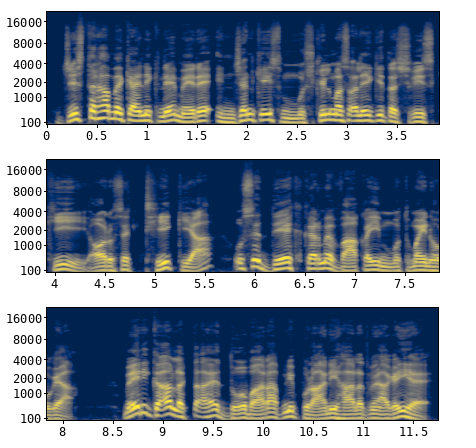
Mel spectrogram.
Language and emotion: Urdu, happy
